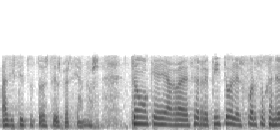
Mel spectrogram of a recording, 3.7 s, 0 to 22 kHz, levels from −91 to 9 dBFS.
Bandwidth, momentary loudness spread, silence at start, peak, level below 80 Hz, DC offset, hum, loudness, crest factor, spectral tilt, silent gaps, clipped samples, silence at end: 3.9 kHz; 10 LU; 0 s; -6 dBFS; -58 dBFS; under 0.1%; none; -27 LUFS; 20 dB; -12 dB/octave; none; under 0.1%; 0 s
